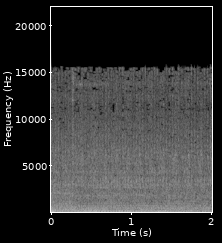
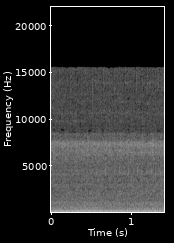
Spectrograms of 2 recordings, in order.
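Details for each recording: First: Car AC compressor engaged at idle: an uneven, scraping rumble as the clutch slips and catches without the proper engagement clack. The clutch plate is cracked and broken with no air gap; clutch, pulley and belt are being replaced. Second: Car AC compressor after replacing the cracked clutch and pulley, air gap set with an extra washer: even, smooth idle with a steady low hum and no scraping or chatter as the clutch engages and stops; normal clutch operation.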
